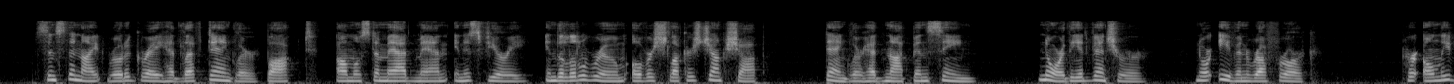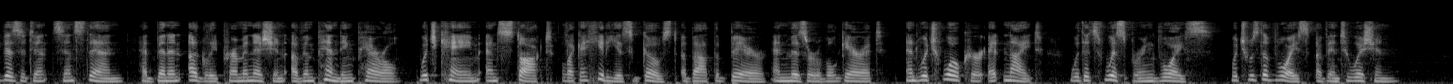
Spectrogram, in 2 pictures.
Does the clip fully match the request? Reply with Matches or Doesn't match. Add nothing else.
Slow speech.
Doesn't match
